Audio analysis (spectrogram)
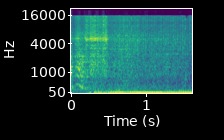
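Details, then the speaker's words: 1985 Mazda ute after changing the one-piece points set, started with choke and an accelerator tap so the vacuum idle diaphragm pushes the idle up; steady low idle with slight bounce after a blip, firing evenly — normal idle, semi-blocked idle circuit suspected. "See now, as soon as that idle diaphragm picks up, as soon as the vacuum valve there picks up, it pushes the butterfly open, or pushes the idle mechanism further forward, and that gives it just a little bit of a kick. So it's running, as you can hear, it's running pretty damn good."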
